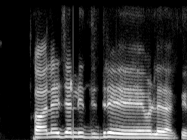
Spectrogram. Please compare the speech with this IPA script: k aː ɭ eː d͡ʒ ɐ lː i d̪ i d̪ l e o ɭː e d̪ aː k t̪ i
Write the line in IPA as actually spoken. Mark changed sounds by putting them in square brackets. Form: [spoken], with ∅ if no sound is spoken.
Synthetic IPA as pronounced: k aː [l] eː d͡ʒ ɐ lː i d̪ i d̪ [ɾ] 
